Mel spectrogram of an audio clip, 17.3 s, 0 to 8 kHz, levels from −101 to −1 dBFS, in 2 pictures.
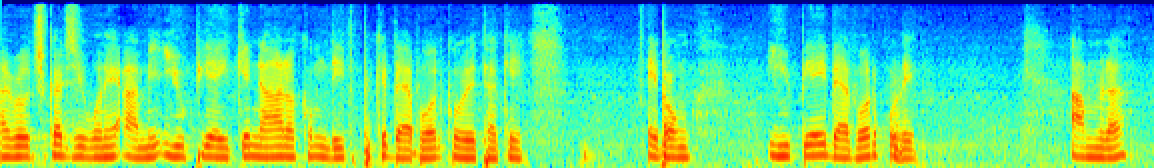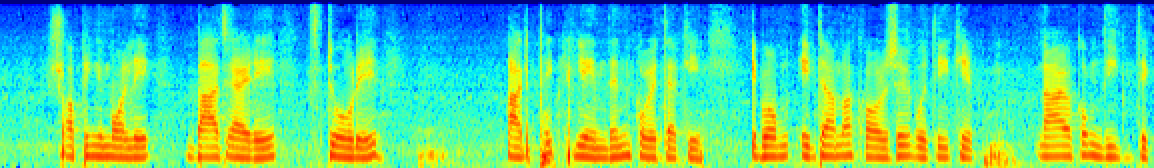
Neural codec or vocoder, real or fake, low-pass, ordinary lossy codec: codec, 16 kHz, 1.1 kbps, Voila-Tokenizer; fake; none; none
